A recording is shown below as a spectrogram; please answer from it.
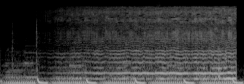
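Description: Honeybees hum in flight with their wings beating, a close, steady, high-pitched drone that holds throughout and shows slight pulsing dips in pitch.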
